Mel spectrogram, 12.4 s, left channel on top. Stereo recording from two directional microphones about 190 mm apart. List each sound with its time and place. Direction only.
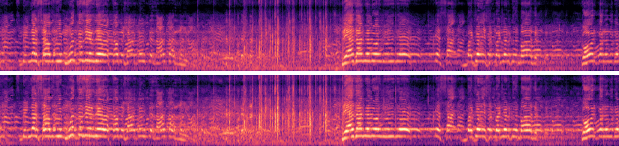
0.4 s a man's voice: 60° right (ahead or behind)
6.8 s a man's voice: 55° right (ahead or behind)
